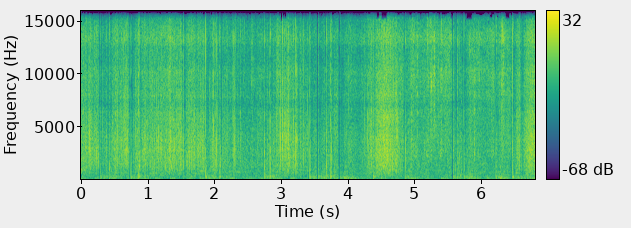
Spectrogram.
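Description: Aerial fireworks bursting repeatedly overhead, a series of sharp bangs, with a longer spell of sparkling noise about four and a half seconds in.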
